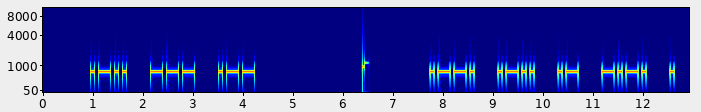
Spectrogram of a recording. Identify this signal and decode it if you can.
Morse code, heard as a keyed tone, about 15 wpm, spaced as for 11 wpm, 700 Hz. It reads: LOW PLACE
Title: 2x Character Spacing - Top 200 Words - 15wpm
